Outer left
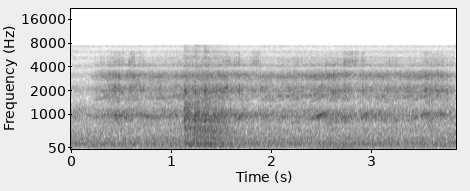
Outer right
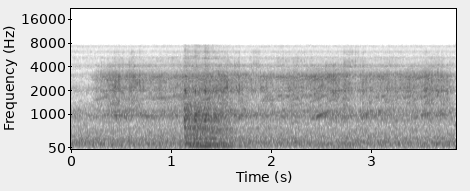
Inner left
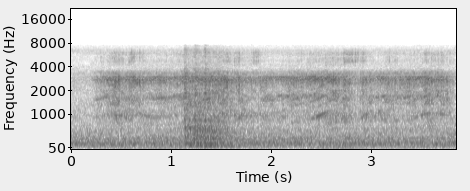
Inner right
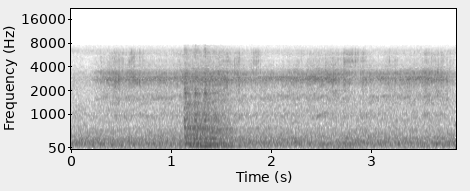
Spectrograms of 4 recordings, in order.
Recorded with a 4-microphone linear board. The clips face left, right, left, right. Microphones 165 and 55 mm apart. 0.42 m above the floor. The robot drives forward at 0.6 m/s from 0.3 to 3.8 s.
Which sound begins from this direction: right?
A gunshot, at 1.1 s.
